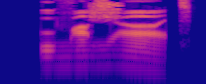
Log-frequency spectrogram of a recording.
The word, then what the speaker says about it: уважать: Uvashat. This verb means, to respect. The pronunciation is close to, uvashat.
